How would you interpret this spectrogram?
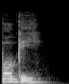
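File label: "boggy", British English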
